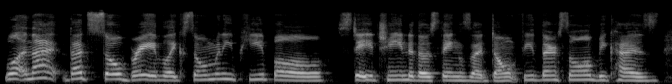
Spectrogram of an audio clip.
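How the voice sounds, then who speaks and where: A woman's voice: medium pitch, steady tone, a little slow. A woman interviewer in casual chat, earnest and supportive, rambling through her thoughts.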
